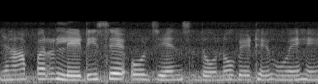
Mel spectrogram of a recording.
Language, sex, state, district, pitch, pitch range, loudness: Hindi, female, Madhya Pradesh, Dhar, 220 Hz, 205-240 Hz, -17 LUFS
